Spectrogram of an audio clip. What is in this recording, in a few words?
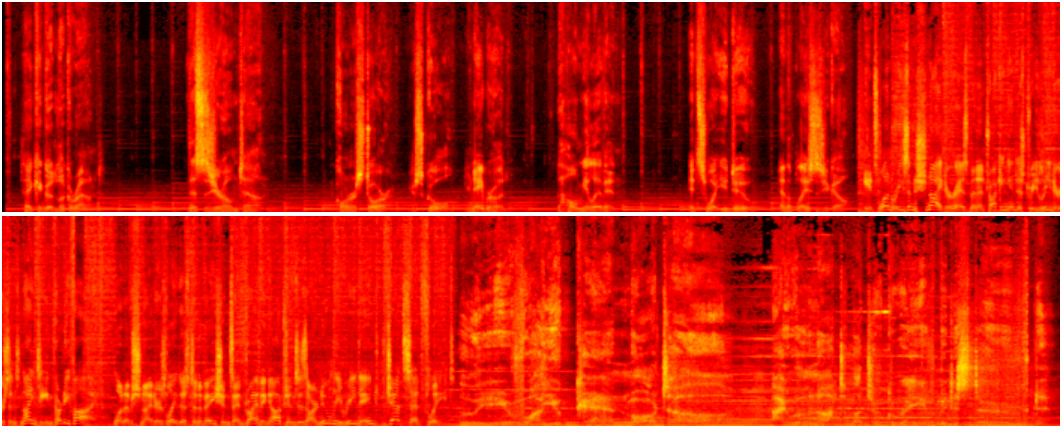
comm VO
